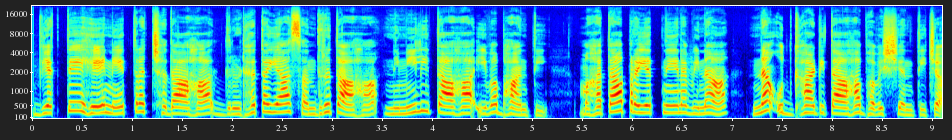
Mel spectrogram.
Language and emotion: Sanskrit, neutral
